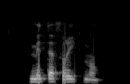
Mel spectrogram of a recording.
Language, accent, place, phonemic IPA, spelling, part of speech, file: French, France, Lyon, /me.ta.fɔ.ʁik.mɑ̃/, métaphoriquement, adverb, LL-Q150 (fra)-métaphoriquement.wav
- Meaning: metaphorically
